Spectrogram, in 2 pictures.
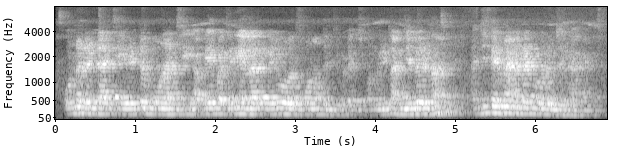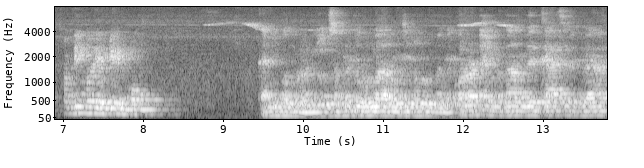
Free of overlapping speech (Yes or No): Yes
